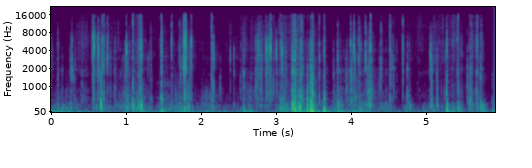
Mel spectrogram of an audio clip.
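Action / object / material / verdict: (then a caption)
scrape / inflatable plastic air-column cushion / plastic / none. Hands with long nails grip the sides of a clear, hollow, air-filled inflatable plastic air-column cushion and squeeze it. The result is a dense run of crinkling, crackling plastic crunches with sharp transients and a low, soft body.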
